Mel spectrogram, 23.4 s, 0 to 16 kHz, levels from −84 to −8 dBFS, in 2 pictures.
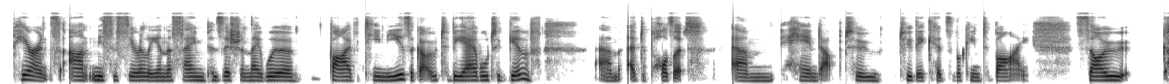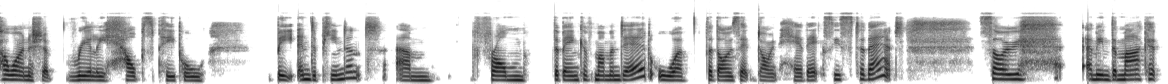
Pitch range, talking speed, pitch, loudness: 165-200 Hz, 155 wpm, 175 Hz, -21 LUFS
